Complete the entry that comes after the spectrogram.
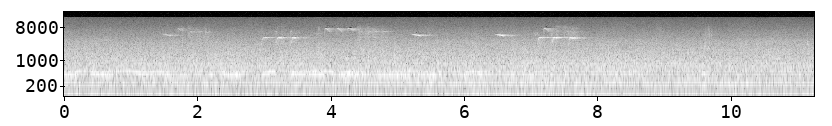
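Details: Eurasian collared dove gives soft, low, hollow cooing notes in a repeated rhythmic series, faint under steady outdoor background noise, with thin high whistles from other small birds.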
